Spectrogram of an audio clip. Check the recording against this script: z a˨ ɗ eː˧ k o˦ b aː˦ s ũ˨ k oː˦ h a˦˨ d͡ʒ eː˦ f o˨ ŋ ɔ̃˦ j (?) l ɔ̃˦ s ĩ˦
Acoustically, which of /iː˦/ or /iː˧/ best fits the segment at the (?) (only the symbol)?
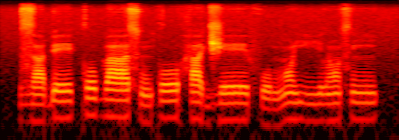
iː˧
